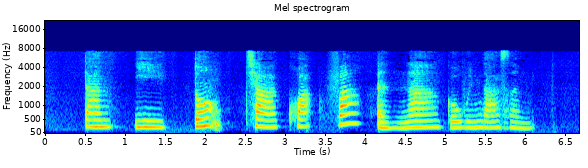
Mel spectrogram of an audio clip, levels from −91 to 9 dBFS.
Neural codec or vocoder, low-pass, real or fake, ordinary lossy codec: codec, 16 kHz in and 24 kHz out, 0.4 kbps, LongCat-Audio-Codec, fine tuned four codebook decoder; 7.2 kHz; fake; MP3, 32 kbps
